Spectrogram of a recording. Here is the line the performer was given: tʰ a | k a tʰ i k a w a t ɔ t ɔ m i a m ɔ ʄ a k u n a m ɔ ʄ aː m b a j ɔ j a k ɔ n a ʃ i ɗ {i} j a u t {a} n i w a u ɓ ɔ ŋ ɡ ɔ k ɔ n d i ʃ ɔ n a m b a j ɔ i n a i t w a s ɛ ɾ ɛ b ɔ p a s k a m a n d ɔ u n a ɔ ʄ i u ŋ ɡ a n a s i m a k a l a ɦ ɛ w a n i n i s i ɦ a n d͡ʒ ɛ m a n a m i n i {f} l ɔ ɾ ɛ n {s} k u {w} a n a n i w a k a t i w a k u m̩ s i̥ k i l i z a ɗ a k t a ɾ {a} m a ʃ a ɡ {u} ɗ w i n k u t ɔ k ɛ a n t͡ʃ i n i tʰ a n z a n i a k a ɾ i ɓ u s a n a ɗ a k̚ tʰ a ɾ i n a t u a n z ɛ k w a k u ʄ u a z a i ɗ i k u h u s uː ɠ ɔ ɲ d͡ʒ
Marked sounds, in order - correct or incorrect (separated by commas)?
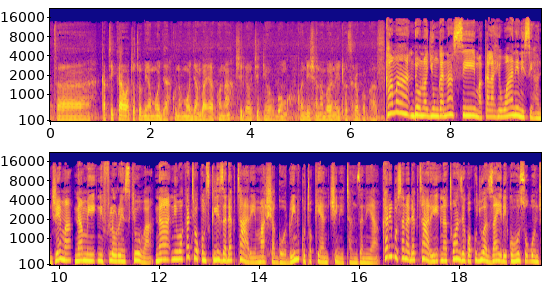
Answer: incorrect, incorrect, correct, correct, incorrect, incorrect, incorrect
